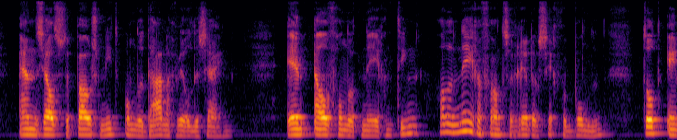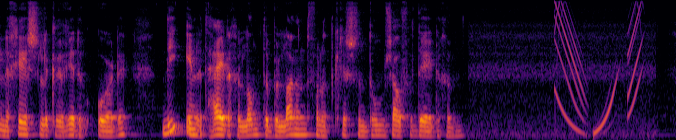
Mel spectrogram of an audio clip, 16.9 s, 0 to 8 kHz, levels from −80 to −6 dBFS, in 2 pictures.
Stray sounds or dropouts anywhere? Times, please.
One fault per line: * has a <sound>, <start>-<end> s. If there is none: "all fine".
* has a chirp, 15.4-16.5 s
